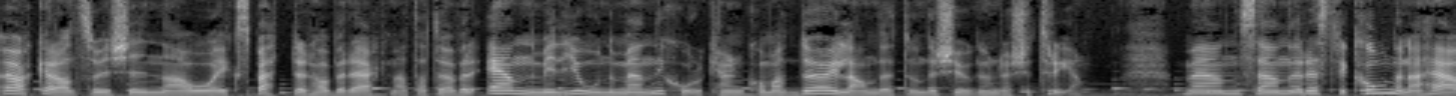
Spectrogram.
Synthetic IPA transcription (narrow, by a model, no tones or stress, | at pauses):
øːkaɾalt̪sɔɪɕiːnaɔɛkspæʈːəɾɦaɾbɛɾɛːknat̪at̪øːvəɾɛnmɪljuːnmɛnːɪɧʊɾkʰankʰɔmːaːt̪̚d̪øːɪland̪ət̪ɵnd̪əɾɕʉ̟ːɡəhɵnd̪ɾaɕɵt̪ʰɾḛː | mɛnsɛnɾɛst̪ɾɪkɧuːnəɳaɦɛː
